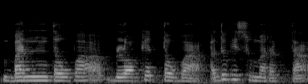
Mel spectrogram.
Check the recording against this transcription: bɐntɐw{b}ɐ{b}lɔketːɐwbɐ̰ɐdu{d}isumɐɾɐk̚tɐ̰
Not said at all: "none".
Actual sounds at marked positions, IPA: b, b, ɡ

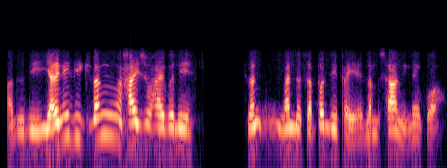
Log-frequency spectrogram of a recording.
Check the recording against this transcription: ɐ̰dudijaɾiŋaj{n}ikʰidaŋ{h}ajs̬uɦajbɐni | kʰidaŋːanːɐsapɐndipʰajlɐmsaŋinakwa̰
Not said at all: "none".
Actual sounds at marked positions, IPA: d, h

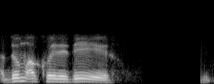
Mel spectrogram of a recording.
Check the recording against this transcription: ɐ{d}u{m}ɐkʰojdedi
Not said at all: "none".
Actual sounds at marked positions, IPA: d, m

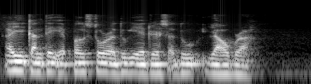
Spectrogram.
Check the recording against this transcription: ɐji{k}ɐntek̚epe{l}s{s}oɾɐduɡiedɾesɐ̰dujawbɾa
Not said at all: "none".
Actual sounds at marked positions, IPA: k, l, t

